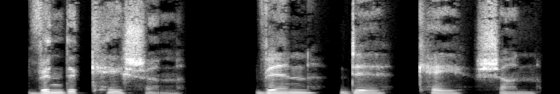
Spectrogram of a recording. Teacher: Stress ca and keep shun soft.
